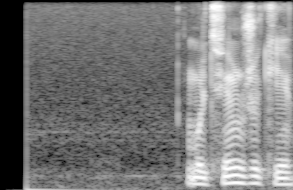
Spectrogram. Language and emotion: Russian, neutral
